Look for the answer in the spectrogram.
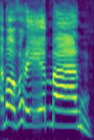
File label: "missed", Madchester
